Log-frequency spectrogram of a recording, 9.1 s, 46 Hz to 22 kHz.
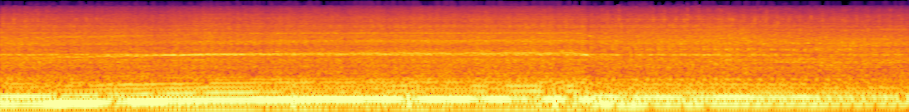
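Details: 2006 Yamaha FJR1300 warm idle, even beat with a faint light top-end tick that appears after warm-up; cause not pinned down.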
